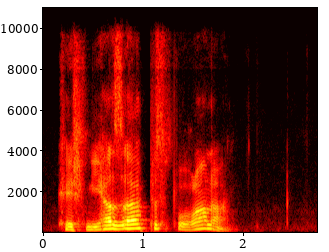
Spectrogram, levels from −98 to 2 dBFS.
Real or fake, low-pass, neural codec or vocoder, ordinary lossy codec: fake; 9.9 kHz; codec, 24 kHz, 0.9 kbps, WavTokenizer, small release; Opus, 32 kbps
